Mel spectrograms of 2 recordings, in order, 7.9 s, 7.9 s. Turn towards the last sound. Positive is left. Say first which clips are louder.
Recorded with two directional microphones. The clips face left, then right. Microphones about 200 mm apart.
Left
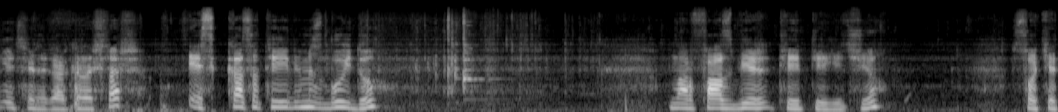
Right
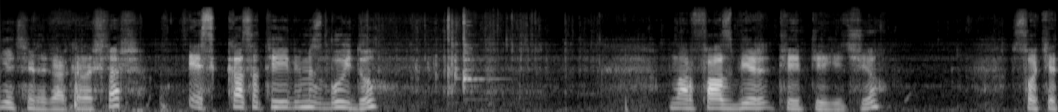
# left 2 dB
turn(degrees=-5)  # may be behind; listen again after turning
